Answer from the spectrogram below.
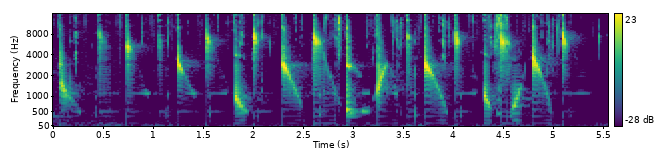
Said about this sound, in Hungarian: használják a dorombot, de kitaláltam hozzá egy ilyen tompitot. És ez nem, nem csípi be a nyelved? Nem. Bleh, bleh mint valami, nem tudom, bugyborékoló mocsári béka.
